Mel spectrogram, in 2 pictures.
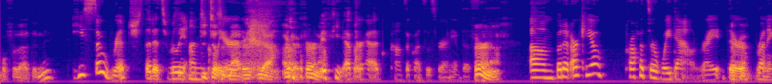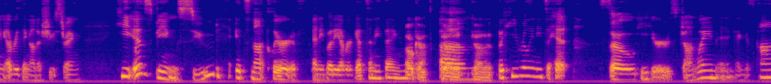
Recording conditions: poor sound quality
